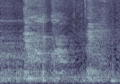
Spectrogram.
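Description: Faint coughing from a seated audience in a large meeting room, two short bouts about a second apart.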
